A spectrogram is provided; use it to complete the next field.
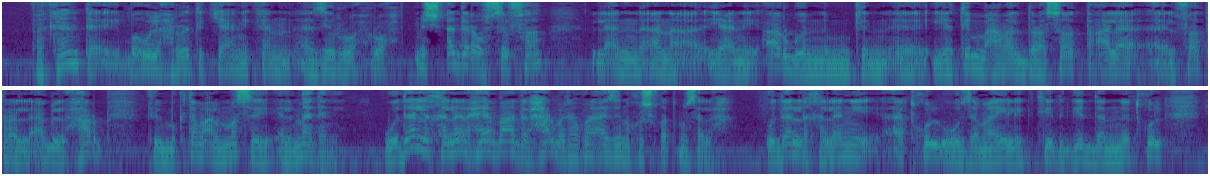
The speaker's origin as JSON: {"language": "Arabic", "country": "Egypt", "said": "دول مصريين وإحنا مصريين"}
